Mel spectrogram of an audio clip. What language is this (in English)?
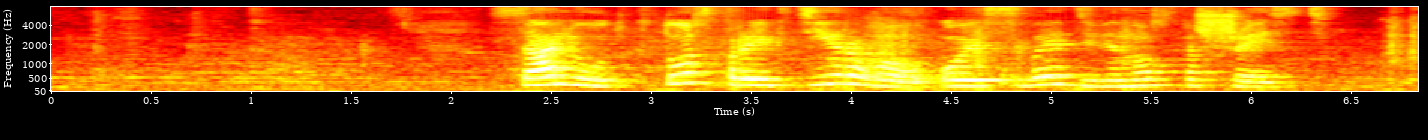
Russian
